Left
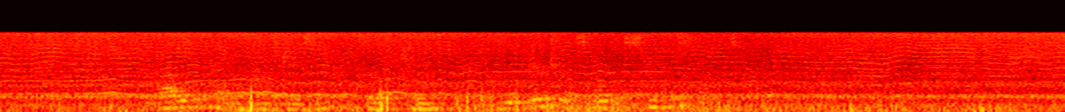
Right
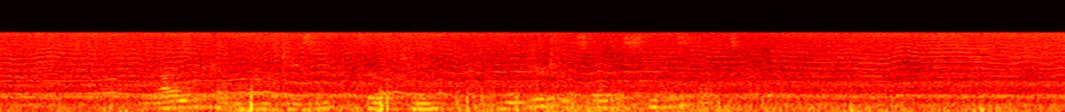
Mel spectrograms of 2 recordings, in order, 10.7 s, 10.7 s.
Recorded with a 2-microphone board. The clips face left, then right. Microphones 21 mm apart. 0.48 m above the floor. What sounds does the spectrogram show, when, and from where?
1.4 s a woman speaking: 65° right (ahead or behind), 7 m; by 7.4 s 30° right (ahead or behind), 10.5 m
